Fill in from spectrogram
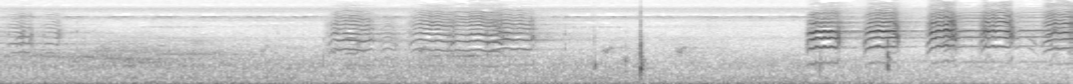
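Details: Red-breasted parakeet in a densely forested woodland patch at Pasir Ris Greenbelt, Singapore: harsh, harmonic-rich squawks in two bursts, a quick run of about five notes, then four or five loud separate calls, over a faint, steady background hiss.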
